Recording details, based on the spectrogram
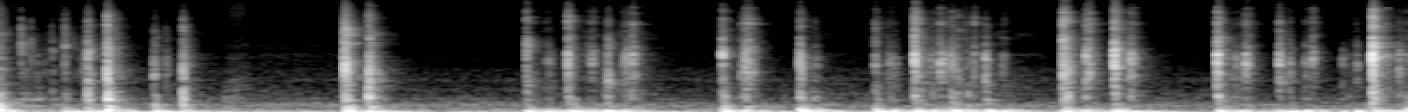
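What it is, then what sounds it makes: Plastic computer keyboard being typed on. Long-nailed fingertips type fast on the keys of a full-size, low-profile, backlit plastic computer keyboard resting on a desk. Quick bursts of sharp, bright clicky taps ride over soft low thumps, with brief pauses around two and three and a half seconds.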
